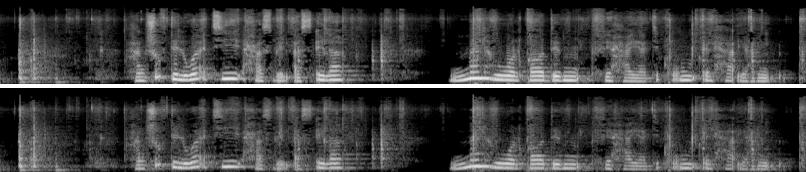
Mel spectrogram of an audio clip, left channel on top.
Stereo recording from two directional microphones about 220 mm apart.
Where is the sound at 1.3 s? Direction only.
40° left (ahead or behind).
